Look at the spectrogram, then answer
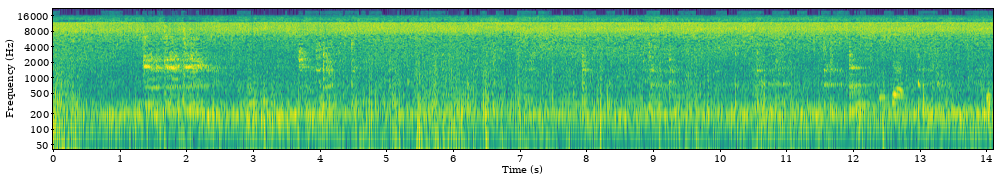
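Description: Onions fry in oil for Peshawar street-style charsi chicken karahi, a loud, constant sizzling hiss with stirring and occasional clinks, faint talk underneath.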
